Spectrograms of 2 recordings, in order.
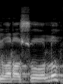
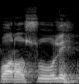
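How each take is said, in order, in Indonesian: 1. Vokal terakhir adalah bunyi u. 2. Vokal terakhir adalah bunyi i. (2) "Bil jarri, dengan membacanya jar"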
